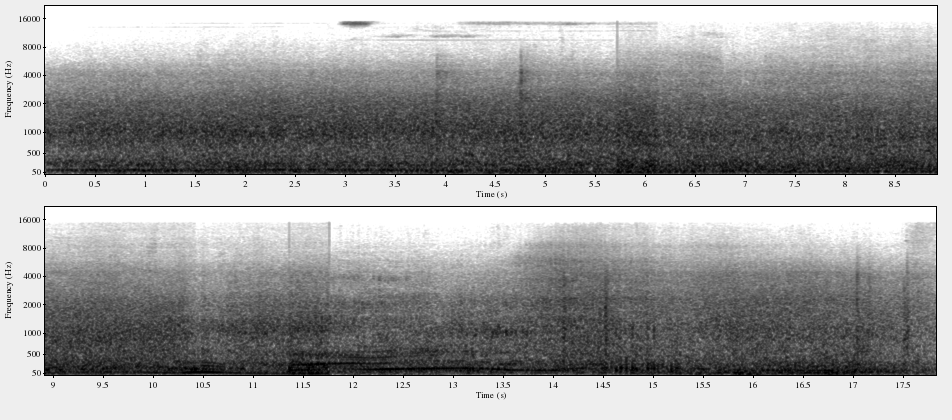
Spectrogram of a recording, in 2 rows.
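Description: Loud city-street traffic with car engines running. A little past halfway, an engine note rises and falls, a car revving as it pulls away, most likely the Lamborghini Urus's twin-turbo V8.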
